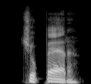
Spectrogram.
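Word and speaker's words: tsuper: Some Tagalog speakers pronounce it as chuper, chuper, chuper.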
